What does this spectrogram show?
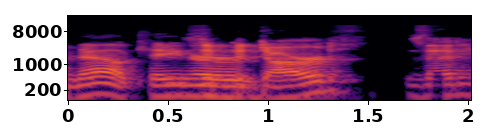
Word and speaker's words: Bedard: Is it Bedard? Is that how you say his name? Yeah, Connor Bedard.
